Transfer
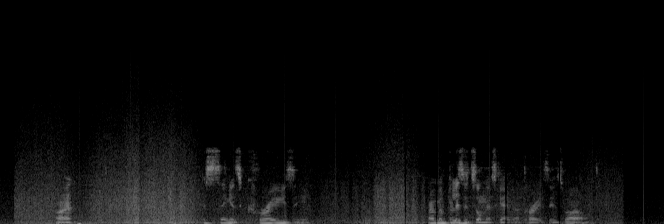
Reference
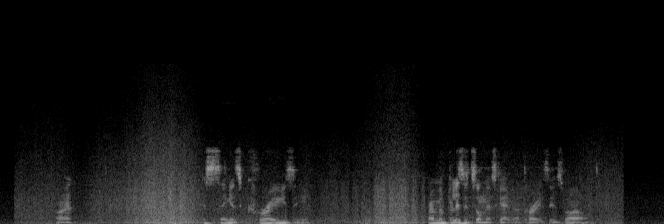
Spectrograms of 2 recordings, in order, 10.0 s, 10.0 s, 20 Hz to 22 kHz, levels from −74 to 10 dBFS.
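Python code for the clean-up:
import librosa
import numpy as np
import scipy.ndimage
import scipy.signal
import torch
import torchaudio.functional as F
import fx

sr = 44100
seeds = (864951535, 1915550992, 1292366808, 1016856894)

y = fx.fix_declick_ar(x, sr, threshold=10.0)
y = fx.highpass(y, sr, hz=140.0, slope=24, at=(1.15, 1.27), fade=0.02)
y = fx.fix_interpolate(y, sr, at_s=(6.07, 6.54, 7.58, 8.38), length_ms=20.0)
y = fx.fix_level(y, sr, at_s=2.09, step_db=7.5)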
